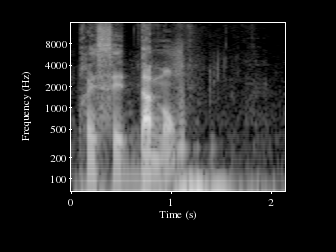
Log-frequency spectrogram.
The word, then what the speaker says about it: précédemment: je vous rappelle que les adjectifs qui finissent par ent Wante double le M à l'adverbe et on garde le E même si on prononce a précédemment et bien c'est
